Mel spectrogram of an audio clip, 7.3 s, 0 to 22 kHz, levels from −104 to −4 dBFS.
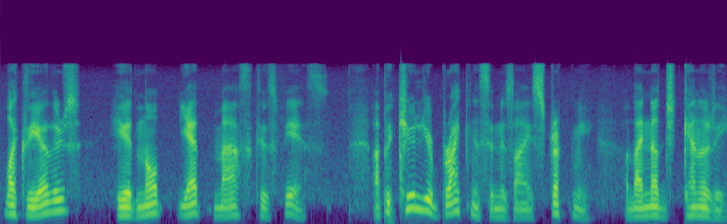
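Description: Speech recording with no technical faults to report.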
